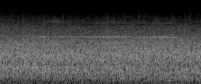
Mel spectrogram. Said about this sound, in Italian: Applausi da parte di entrambe le curve ai 22 giocatori in campo.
